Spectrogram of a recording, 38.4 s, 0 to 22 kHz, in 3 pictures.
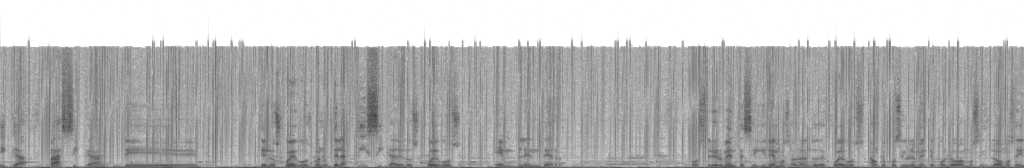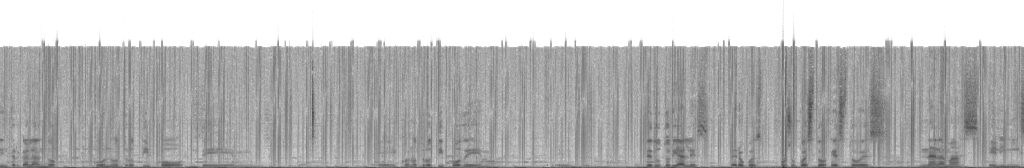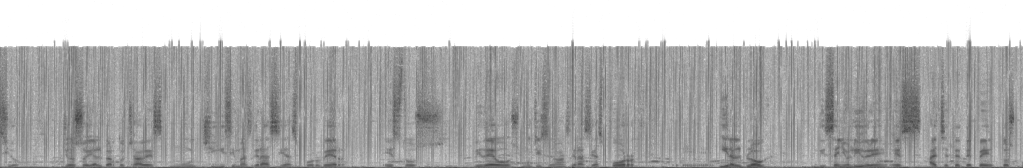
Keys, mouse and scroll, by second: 13.7-19.7 middle drag.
